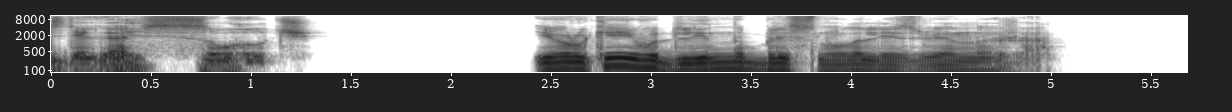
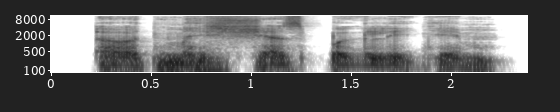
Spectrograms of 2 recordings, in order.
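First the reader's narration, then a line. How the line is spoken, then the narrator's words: Sudden hoarse voice. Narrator (Russian): внезапно хрипло сказал матрос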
